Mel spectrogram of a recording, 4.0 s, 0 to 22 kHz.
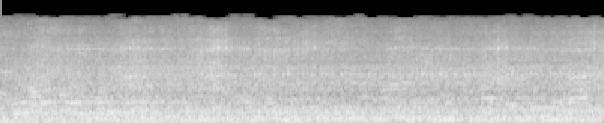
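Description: Landini 9880 tractor's diesel engine running steadily at idle while hitched to the pulling sled, an even low engine note.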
